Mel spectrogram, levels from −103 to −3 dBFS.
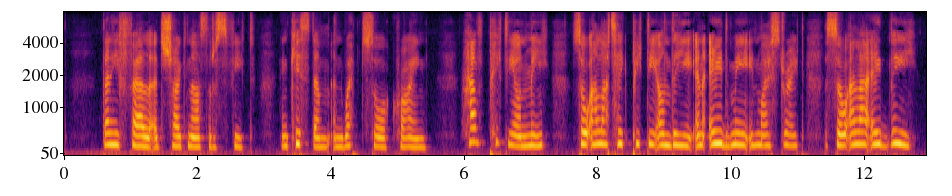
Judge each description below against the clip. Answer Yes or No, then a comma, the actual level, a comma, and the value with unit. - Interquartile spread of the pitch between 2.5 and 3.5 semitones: Yes, average, 3.1 semitones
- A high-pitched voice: Yes, high, 220 Hz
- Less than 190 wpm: Yes, average, 160 wpm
